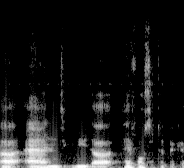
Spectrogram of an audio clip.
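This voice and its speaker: A man speaks with a fairly high pitch and a somewhat breathy quality. His intonation is fairly even. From Scotland, Stirling. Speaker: English teacher abroad. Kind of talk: casual chat. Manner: hesitant, many fillers.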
